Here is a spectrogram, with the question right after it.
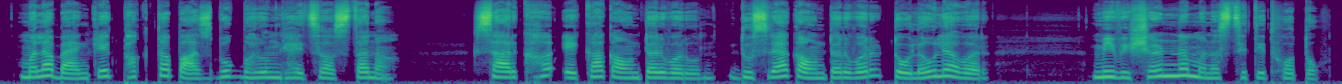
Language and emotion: Marathi, sad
